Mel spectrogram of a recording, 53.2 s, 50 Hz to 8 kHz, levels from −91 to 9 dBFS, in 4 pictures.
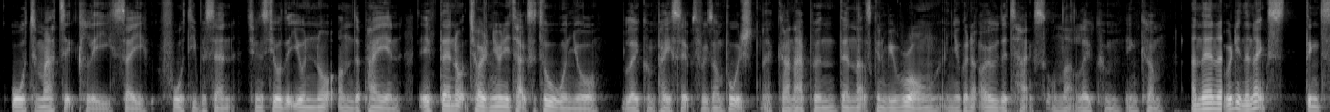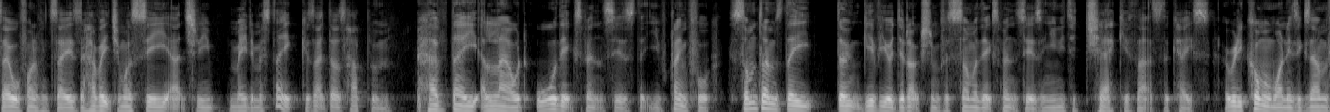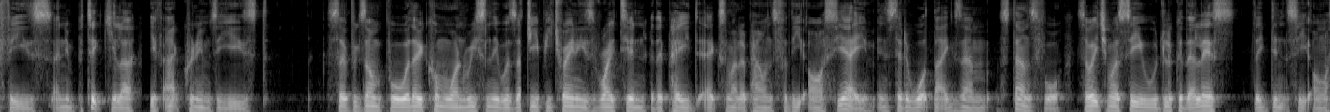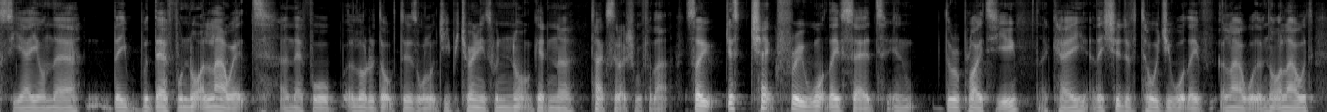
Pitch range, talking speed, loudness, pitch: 90-125 Hz, 235 wpm, -25 LUFS, 100 Hz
